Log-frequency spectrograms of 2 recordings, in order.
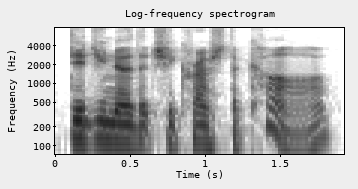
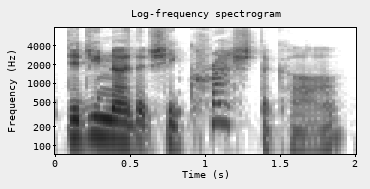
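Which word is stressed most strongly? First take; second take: car; crashed. First: The word car carries the main stress. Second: The word crashed carries the main stress. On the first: It asks whether the listener knew it was the car, not something else. "Questions whether the other person knew that it was the car that she'd crashed as opposed to something else" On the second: It asks whether the listener knew what happened to the car. "Questions whether the other person knew the state of the car"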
